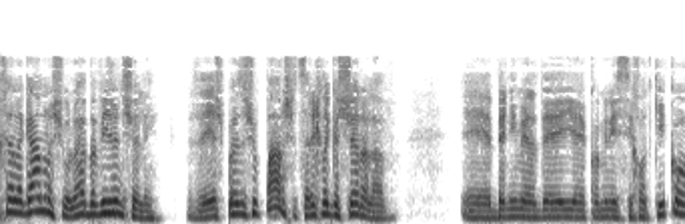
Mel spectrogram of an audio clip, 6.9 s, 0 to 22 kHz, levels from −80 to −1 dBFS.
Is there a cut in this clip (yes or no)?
yes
